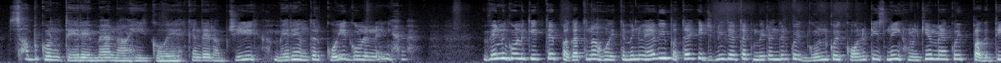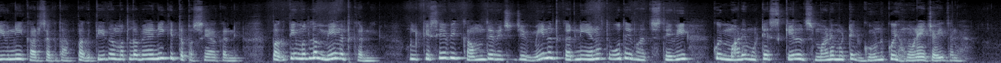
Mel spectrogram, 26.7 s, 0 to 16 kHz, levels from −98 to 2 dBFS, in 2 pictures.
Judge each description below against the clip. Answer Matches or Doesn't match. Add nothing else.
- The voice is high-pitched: Matches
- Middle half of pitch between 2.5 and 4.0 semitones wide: Doesn't match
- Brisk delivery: Matches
